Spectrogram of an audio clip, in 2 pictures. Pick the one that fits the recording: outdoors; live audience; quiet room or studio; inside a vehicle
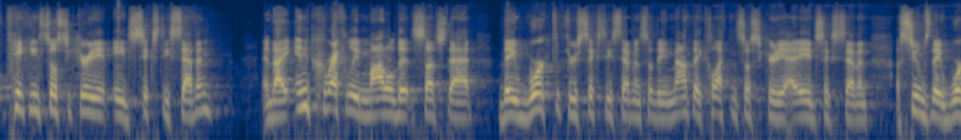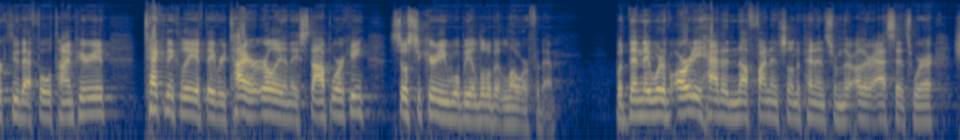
live audience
